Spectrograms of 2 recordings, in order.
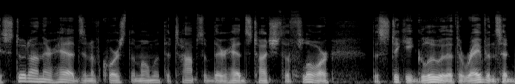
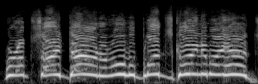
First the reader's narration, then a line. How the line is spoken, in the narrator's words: screamed Mrs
